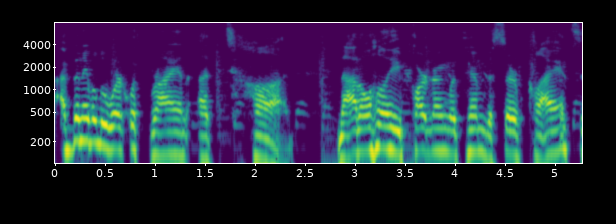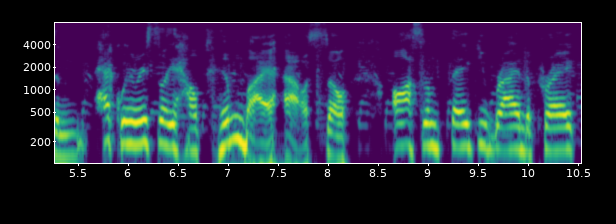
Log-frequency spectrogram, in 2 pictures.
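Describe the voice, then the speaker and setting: A man's voice: a little high, mellow. A man hosting bingo in a casual, folksy, upbeat and chatty way, calling numbers between stretches of talk. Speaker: bingo host. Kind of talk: casual bingo caller and host chat.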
